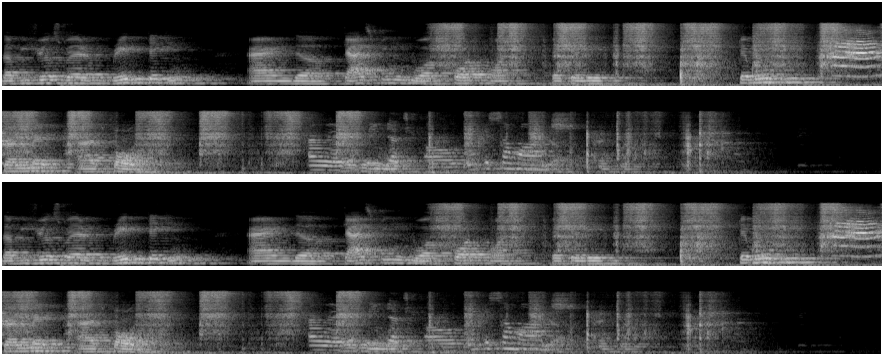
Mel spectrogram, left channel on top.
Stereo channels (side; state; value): both; normal; correlation 0.83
